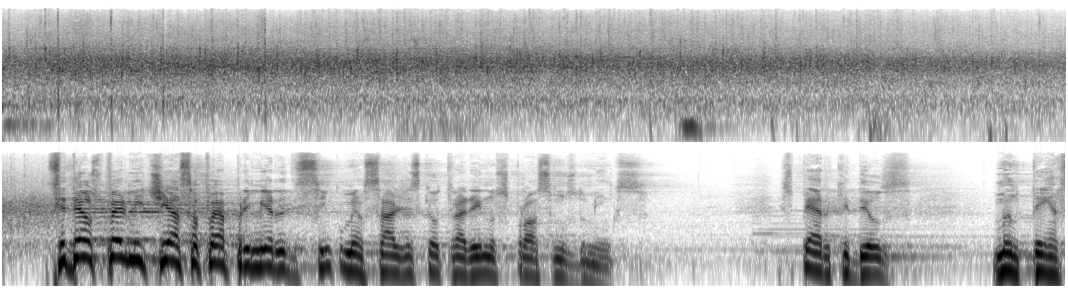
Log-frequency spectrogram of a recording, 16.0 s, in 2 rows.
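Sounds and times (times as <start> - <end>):
church audience applauding: 0.0 - 9.0
speech: 8.4 - 12.9, 13.8 - 14.8, 15.4 - 15.9.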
